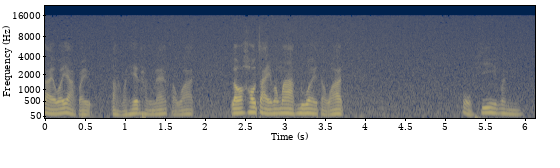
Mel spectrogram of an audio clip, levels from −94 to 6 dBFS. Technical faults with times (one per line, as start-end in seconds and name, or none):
none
